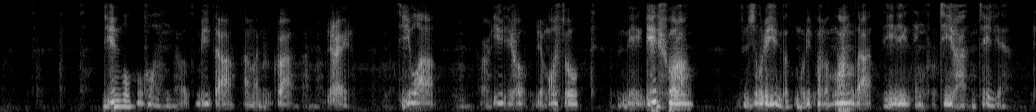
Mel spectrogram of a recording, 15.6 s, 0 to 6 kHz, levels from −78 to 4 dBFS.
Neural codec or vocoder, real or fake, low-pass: autoencoder, 44.1 kHz, a latent of 192 numbers a frame, MeloTTS; fake; 5.4 kHz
